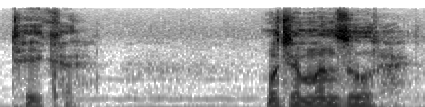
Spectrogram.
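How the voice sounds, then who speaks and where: A man's voice: mid-range voice, steady tone, a little slow, pushed and bright. A man acting a principled freedom fighter in a Hindi radio play, formal, earnest and respectful. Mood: resigned.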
